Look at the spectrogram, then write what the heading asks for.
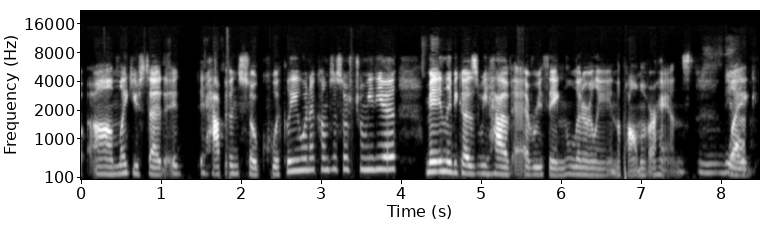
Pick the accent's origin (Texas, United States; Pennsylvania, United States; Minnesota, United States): Pennsylvania, United States; Philadelphia; accent: South Philly; if I'm talking to people from South Philly, like if I see someone from high school on the street, my accent comes back.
